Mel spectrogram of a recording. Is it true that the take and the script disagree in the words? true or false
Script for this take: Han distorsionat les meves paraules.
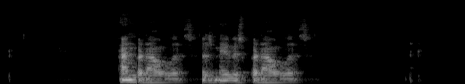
true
